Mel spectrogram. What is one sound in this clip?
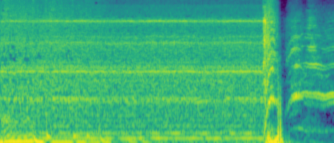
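A small drone's motors whine steadily at close range.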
